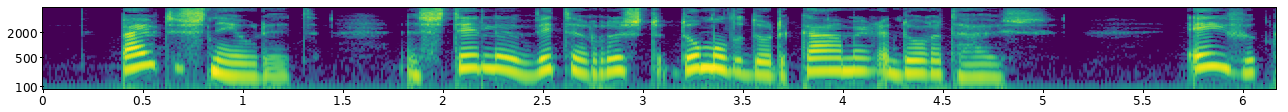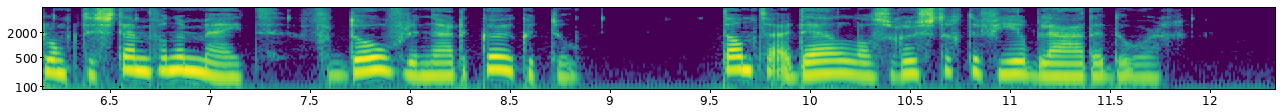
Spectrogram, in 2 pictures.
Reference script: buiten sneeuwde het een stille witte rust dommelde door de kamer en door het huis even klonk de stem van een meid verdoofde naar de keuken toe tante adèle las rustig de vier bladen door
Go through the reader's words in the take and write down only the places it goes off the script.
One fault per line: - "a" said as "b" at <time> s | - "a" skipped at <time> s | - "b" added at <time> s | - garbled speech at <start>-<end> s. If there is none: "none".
none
